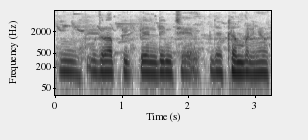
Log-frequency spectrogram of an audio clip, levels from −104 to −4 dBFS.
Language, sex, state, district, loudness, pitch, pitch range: Hindi, male, Bihar, Araria, -27 LUFS, 140 Hz, 140-145 Hz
